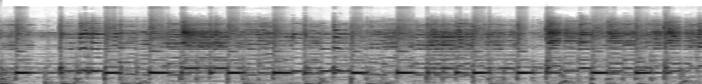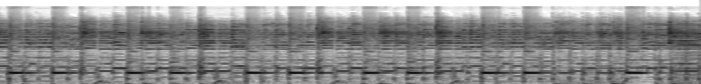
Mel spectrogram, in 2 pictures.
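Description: Instrumental passage of live Sindhi folk music: a benju (keyed zither) plucks a bright note over and over, about twice a second, over a steady hand-drum rhythm and harmonium.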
